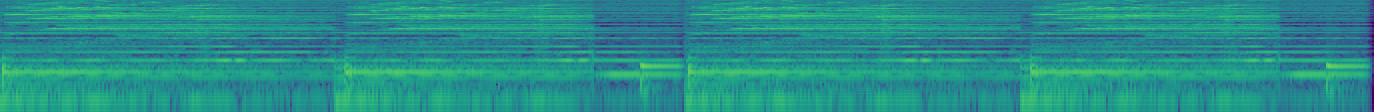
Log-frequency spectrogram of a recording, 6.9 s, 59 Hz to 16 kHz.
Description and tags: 0-bend (140 bpm)
Tape music, created in early 2011
lush, lyrical, nugget, tape-music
